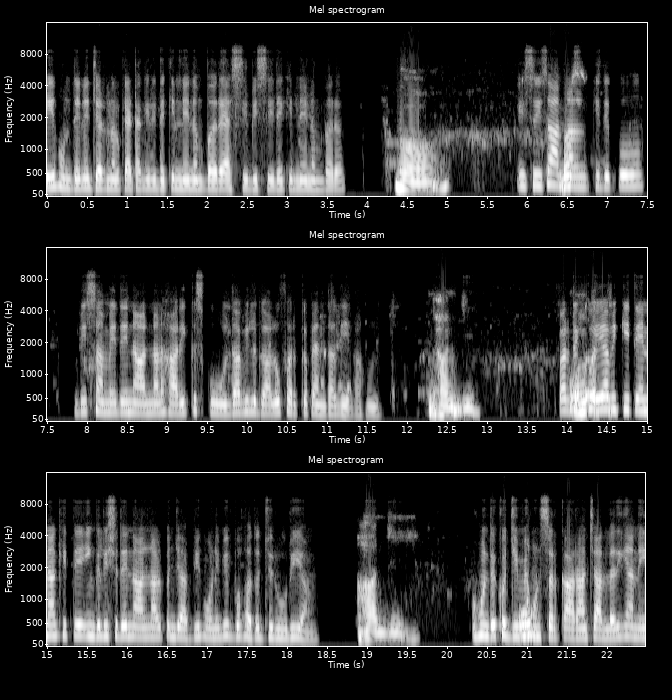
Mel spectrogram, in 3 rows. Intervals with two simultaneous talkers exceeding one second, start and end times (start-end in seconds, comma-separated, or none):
none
